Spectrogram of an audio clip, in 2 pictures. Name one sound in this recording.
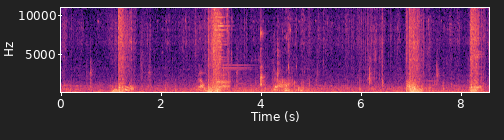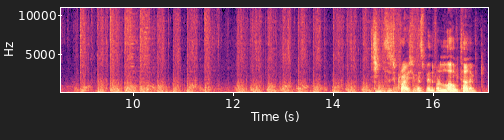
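Swords clash and clang against shields in quick blows.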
